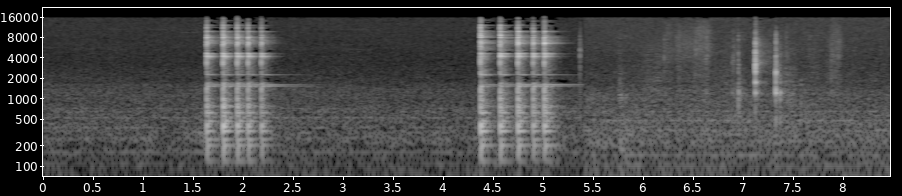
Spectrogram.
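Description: Metal teaspoon clinking against the side of a Pyrex glass measuring cup while mustard is worked into the oil, in two quick runs of about five or six ringing clinks each, a few seconds apart, then a couple of fainter ticks near the end.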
